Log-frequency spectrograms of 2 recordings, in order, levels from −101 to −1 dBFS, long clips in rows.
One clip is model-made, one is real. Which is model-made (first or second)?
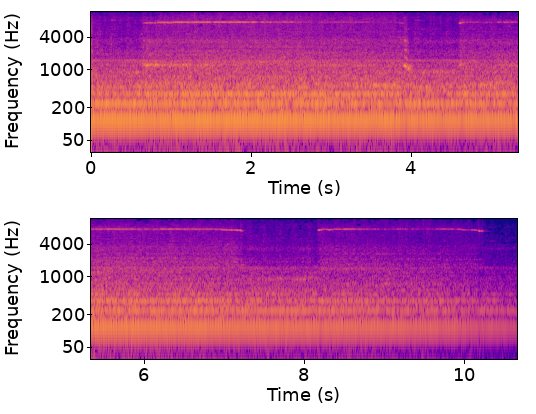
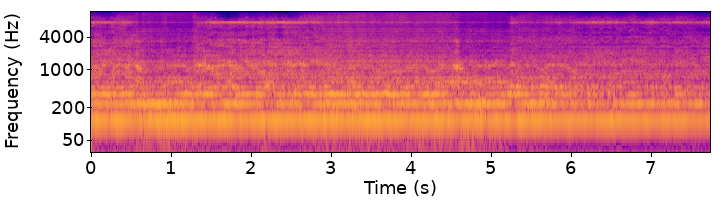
second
